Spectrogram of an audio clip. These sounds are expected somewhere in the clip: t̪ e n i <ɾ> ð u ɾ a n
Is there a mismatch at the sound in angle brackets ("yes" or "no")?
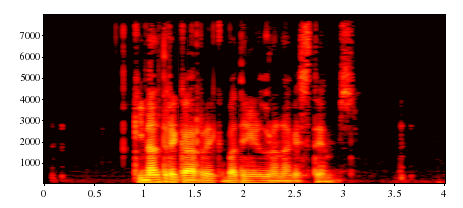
no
